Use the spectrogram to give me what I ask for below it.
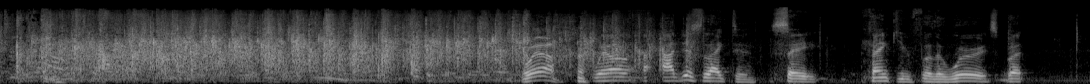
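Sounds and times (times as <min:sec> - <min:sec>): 
audience applause: 0:00.0 - 0:07.2
laughter: 0:05.2 - 0:07.1
speech: 0:05.2 - 0:10.4.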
